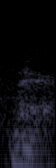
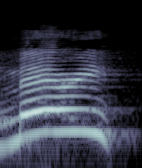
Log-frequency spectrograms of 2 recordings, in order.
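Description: First: Very soft, barely voiced "Mary"; hushed name-calling. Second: High, ringing "Mary" at full volume; loud proclaimed name. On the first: Jesus calling Mary by name, hushed. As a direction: call the name gently, almost under the breath. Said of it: "you've heard him speak your name like this". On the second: Acted. Preacher retelling Jesus calling Mary, loud proclamation. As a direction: fling the name out at the climax.

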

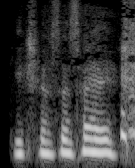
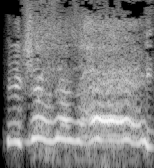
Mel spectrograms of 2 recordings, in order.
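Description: First: Softer, laughing imitation of a greeting; retold distant greeting. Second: High, loud, slow holler; loud imitated greeting. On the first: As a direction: imitate a listener's greeting heard from behind, softly. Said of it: "I just hear". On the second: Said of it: "It's loud".

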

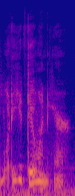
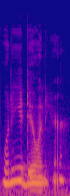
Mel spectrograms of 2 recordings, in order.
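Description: First: A breathed, whispered question. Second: Soft voice. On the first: The little voice inside speaks to the depressed, whispering. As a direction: whisper it close and intimate. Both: Shown as a demonstration. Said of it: "That little voice that says".

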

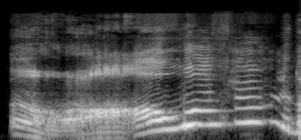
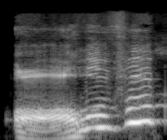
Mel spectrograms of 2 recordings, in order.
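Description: First: Higher, slow, hammed-up disbelief; over-the-top slow mock astonishment; even more ridiculous. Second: High, loud, hammed-up astonishment; ridiculous mock-shocked shout; over-the-top comical. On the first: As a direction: stretch it out, cartoonishly shocked. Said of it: "even more ridiculous than the first time". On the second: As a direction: ham up the disbelief like a cartoon. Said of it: "really ridiculous, over the top sort of, like, comical way".

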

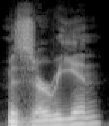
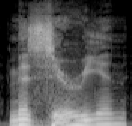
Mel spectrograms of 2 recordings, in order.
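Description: First: Missourian said muh-ZUR-ee-un; standard Missourian pronunciation. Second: Missourian said slowly as miz-EER-ee-un; punning Missourian pronunciation. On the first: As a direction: try Missourian with stress on ZUR. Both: Shown as a demonstration. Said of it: "that's us in misery".

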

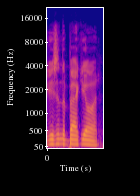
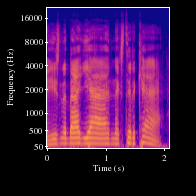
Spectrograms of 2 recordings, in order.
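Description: First: Said in the usual way. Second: Boston "backyard" and "car", broad vowels, no R's; Boston accent. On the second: Retold or imitated. Jaws husband corrected by wife, Boston accent on "backyard" and "car". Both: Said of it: "No, that's not how you say it".

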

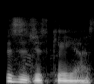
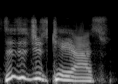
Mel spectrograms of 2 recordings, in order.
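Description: First: Said in the usual way. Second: Higher, slow, stretched-out despair; exasperated drawl. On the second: Acted. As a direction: drag it out in mock despair. Repeats line, second drawn out.

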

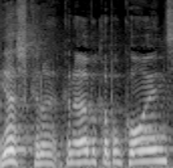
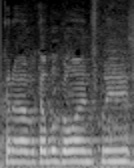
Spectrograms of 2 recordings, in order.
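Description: First: Higher, meek beggar asking for coins. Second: Higher, meek beggar pleading please; a timid, pitched-up beggar asking softly. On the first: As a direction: play a timid beggar pleading, pitched up. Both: Retold or imitated. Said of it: "I don't know if he talked like that".

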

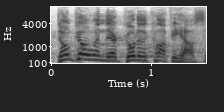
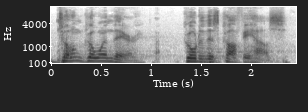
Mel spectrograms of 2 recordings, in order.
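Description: First: Higher and louder, pressing the order; retelling the Spirit's instruction with full preaching force; loud urgent command. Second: Said in the usual way. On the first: Retold or imitated. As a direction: proclaim it like a divine command. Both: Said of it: "The Holy Spirit told me".

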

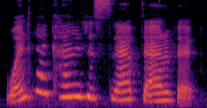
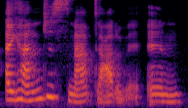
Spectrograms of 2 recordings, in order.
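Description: First: Higher, stretched words through a real yawn. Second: Said in the usual way. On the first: Real, not acted. Host telling her listeners the story while yawning. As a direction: say it mid-yawn. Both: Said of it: "Sorry, I'm literally yawning".

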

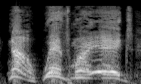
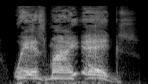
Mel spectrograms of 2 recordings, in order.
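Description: First: High, slow imitated shout, much louder; losing it. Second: High, drawn-out mock outrage; losing it. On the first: Older customer shouting down the cashier, losing it. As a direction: bellow it like an outraged customer. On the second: Older customer to young cashier, losing it. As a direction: imitate an indignant customer demanding an answer. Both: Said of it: "he loses it on this girl".

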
